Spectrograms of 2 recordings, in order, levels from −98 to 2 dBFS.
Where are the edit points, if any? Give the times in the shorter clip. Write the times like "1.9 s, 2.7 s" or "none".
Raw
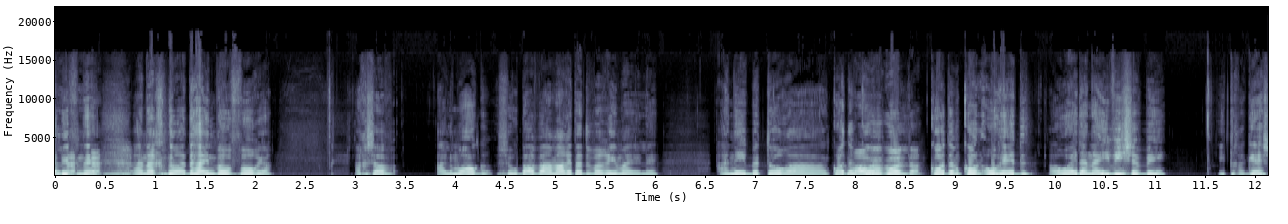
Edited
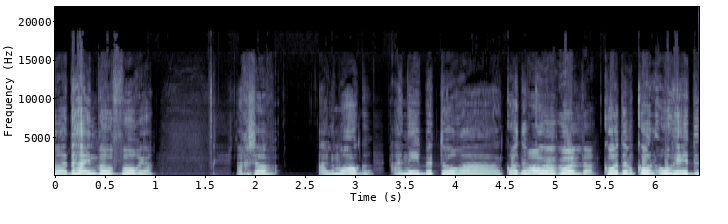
3.2 s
